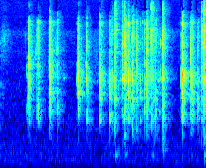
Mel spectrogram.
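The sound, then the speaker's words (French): Someone types a Google search on a computer keyboard: a quick, uneven run of many crisp keystroke clicks, some in tight bursts, with no talk. “Fais juste écrire dans ton, dans ton Google pizza fait au Québec”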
